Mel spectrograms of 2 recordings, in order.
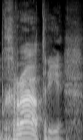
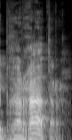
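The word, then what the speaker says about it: भ्रातृ: Изначально на санскрите это слово звучало как «бхратри», ну или «бхаратр». Да, то есть вот так его надо было произносить.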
